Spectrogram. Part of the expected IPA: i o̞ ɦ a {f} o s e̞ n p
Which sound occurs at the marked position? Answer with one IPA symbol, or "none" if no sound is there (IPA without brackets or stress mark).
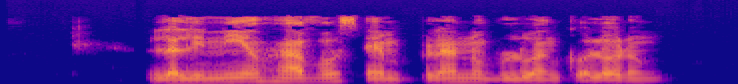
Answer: v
